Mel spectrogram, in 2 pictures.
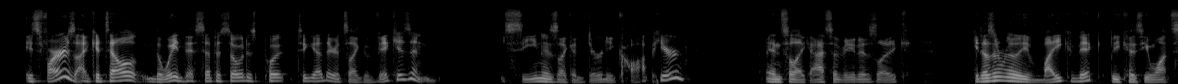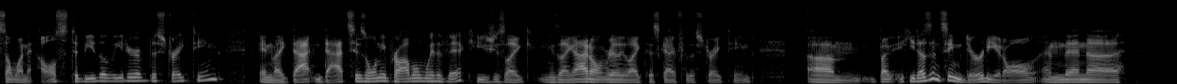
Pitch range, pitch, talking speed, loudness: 105-150 Hz, 125 Hz, 210 wpm, -37 LUFS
